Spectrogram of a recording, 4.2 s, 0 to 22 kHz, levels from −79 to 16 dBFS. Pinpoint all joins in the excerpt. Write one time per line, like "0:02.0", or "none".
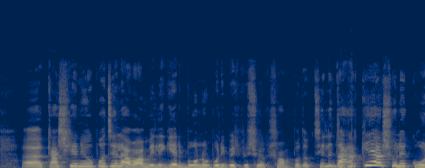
0:03.3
